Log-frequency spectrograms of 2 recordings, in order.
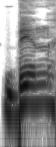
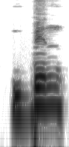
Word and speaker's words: been: participio de inglés es been to que significa estado en Ben se pronuncia con una I corta que se parece un poco a la e Ben to Ben to el verbo trabajar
